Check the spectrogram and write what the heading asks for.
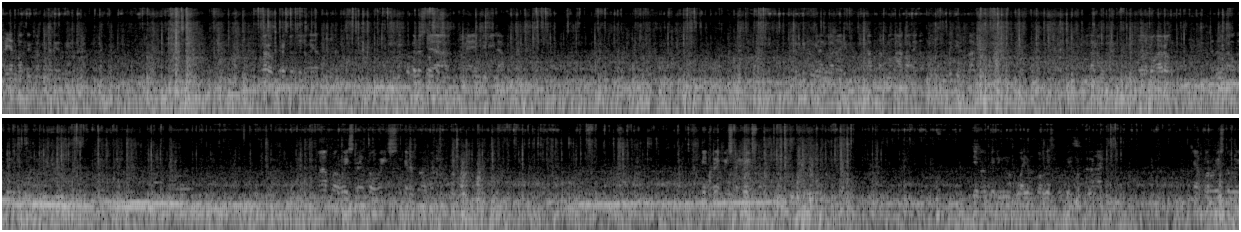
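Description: Steady low rumble of a moving bus, its engine and road noise heard from inside the cabin.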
